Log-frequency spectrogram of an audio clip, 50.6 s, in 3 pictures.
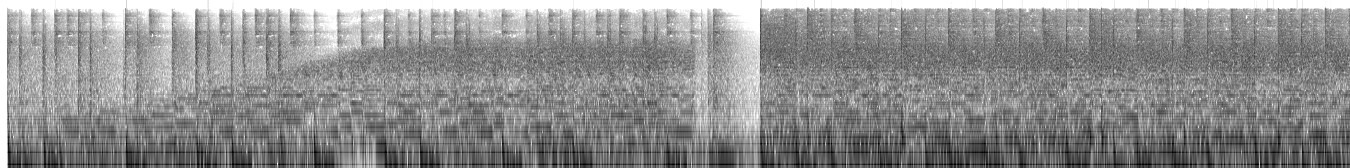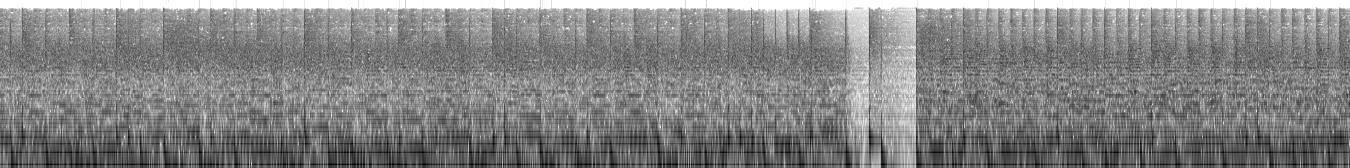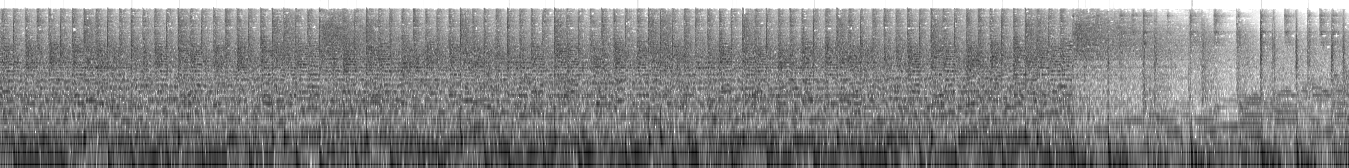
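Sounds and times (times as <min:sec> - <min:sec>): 
promo rock music: 0:00.0 - 0:50.6.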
